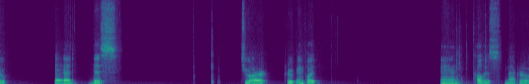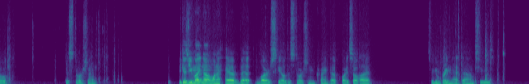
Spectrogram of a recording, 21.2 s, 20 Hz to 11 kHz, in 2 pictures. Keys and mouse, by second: 1.3 middle click, 2.1-6.4 drag, 6.4 middle click, 6.6-21.1 drag.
